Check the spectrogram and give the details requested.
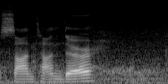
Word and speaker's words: Santander: the local bank here santander or santander for the spanish pronunciation i'm pretty impressed with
